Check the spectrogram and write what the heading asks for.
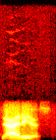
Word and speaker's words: Adidas: Adidas bought out Reebok, but it's pronounced Adidas. The correct pronunciation is Adidas.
